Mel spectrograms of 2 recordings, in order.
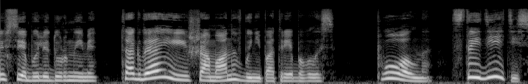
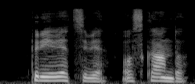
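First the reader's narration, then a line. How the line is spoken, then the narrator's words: Hesitant grumble. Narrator (Russian): проворчал Клок-Нотон, видимо, колеблясь и не зная, какой его ждет прием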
